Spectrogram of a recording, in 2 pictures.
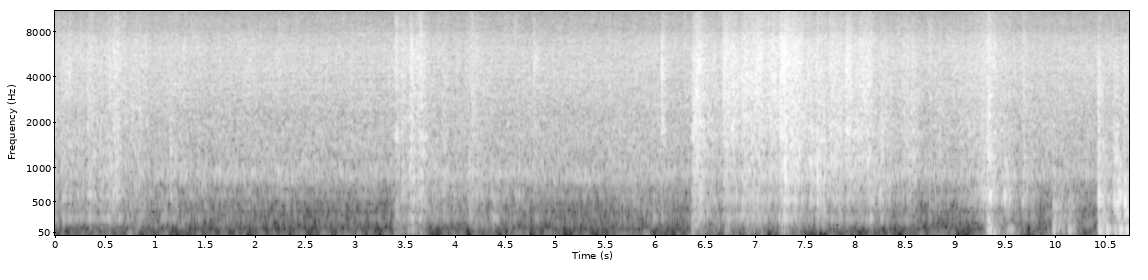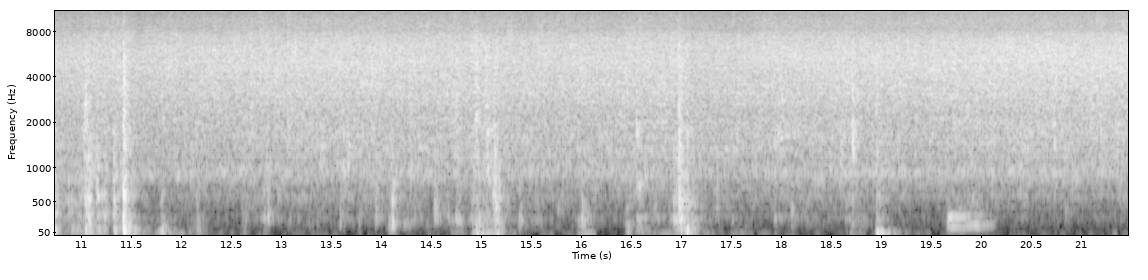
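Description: Ham and baby spinach sizzling in skillets, a steady frying hiss, with clatter and knocks of utensils and pans, busiest between about six and twelve seconds in and sharpest near the middle.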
